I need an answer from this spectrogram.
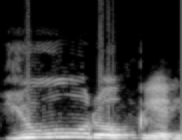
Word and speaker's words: European: Now, egg is making a vowel sound, but European is making Y-O-U, European. It is not making a E sound, therefore a European.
